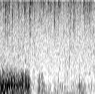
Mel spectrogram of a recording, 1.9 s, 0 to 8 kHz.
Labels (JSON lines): {"label": "biophony, growl", "recorder": "SoundTrap 500"}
